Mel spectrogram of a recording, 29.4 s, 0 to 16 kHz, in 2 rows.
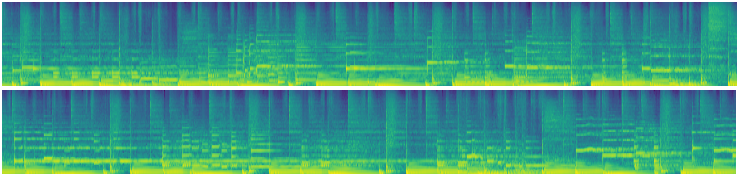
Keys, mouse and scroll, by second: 0.0 shift+click, 0.3 shift+click, 0.5 middle click, 0.9-1.6 ctrl+z, 1.9 ctrl+z, 2.1 ctrl+z, 2.2 ctrl+z, 2.5 ctrl+z, 2.8 ctrl+z, 3.2 middle click, 3.6 Tab, 4.0 middle click, 4.8 middle click, 5.8 click, 6.4 shift+click, 6.7 middle click, 7.2 click, 8.7 middle click, 9.4 middle click, 9.6 middle click, 10.3 click, 11.4 ctrl+z, 12.1 s, 14.7 click, 15.0 middle click, 15.5 middle click, 17.2 middle click, 18.0 click, 18.2 middle click, 18.9 middle click, 18.9 ctrl+click, 19.8 KP_3, 20.7 click, 21.6 click, 22.0 middle click, 22.5 ctrl+click, 23.2 ctrl+click, 23.2 KP_3, 24.2 click, 26.9 click.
